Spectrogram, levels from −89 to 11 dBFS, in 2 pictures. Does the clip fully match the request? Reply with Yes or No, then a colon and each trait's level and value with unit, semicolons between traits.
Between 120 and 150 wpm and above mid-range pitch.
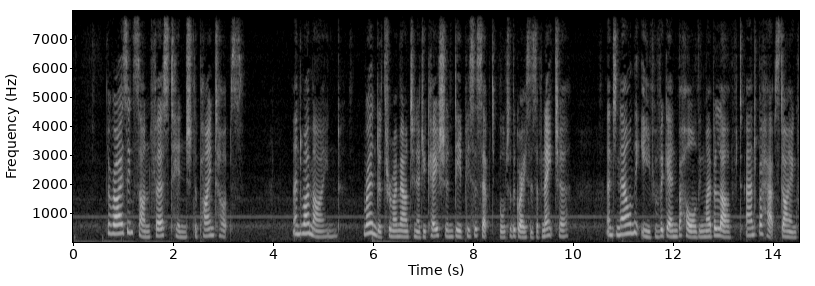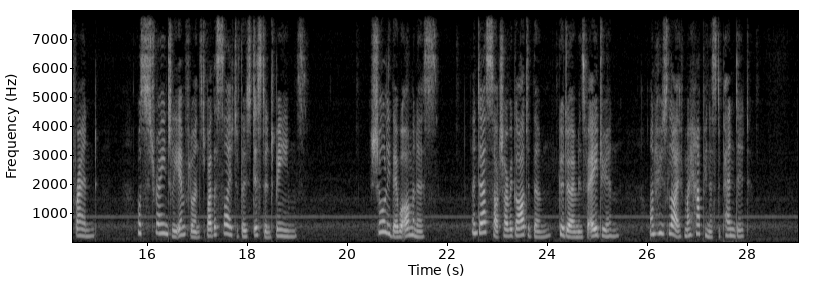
Yes: average, 140 wpm; high, 225 Hz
